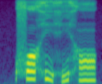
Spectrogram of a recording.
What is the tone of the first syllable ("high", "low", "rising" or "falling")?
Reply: high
